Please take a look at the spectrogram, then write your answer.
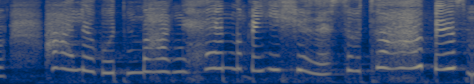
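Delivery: high, syrupy sweet teacher voice, slow at the end; psycho voice. Retold or imitated. Mocking the colleague greeting Henry in her sugary voice. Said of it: "mit ihrer Psychostimme".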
